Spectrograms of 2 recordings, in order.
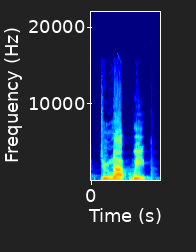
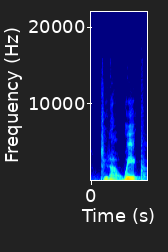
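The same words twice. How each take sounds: First: Said in the usual way. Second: "Do not weep" said much softer, almost breathed out; gentle hush. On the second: Retold or imitated. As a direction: soothe a grieving mother quietly. Preacher re-says Jesus' words gently.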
